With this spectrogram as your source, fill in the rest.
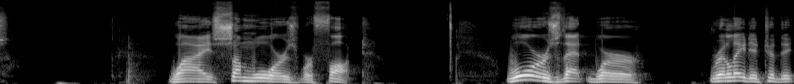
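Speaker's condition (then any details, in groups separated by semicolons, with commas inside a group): No condition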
